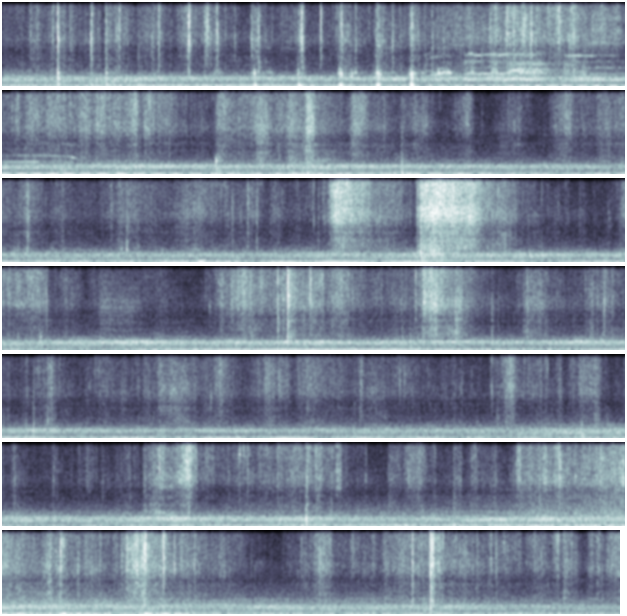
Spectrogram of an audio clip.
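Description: Rustling, snapping and crackling of spent annual flower stems and foliage being pulled up and broken by hand, in irregular bursts with one louder rustle about twelve seconds in. A steady low hum runs underneath.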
